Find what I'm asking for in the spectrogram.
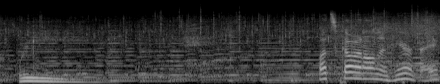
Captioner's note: yawning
